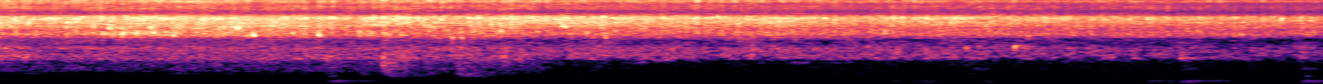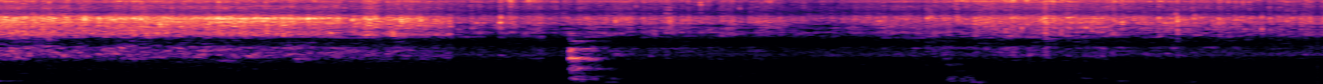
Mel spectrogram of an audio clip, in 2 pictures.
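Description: Yogurt-marinated boneless chicken frying in hot oil on a medium-high flame, a loud, even sizzle that dies down after about nine seconds. A few light knocks come near the end.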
